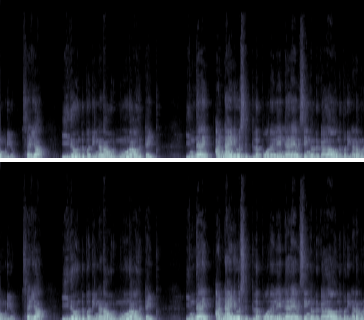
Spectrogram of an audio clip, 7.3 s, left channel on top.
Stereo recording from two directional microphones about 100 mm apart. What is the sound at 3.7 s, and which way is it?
Speech, 15° right (ahead or behind).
